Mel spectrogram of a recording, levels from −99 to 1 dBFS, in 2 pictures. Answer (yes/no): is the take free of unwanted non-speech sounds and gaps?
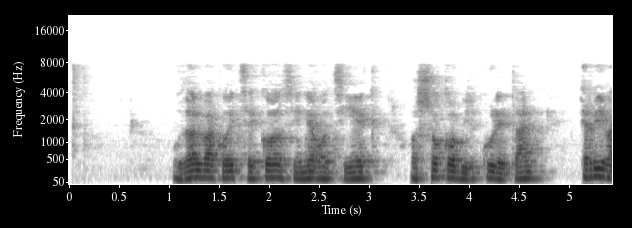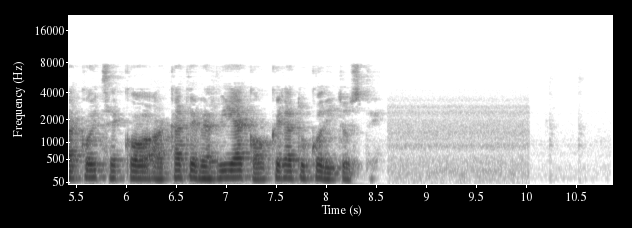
yes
